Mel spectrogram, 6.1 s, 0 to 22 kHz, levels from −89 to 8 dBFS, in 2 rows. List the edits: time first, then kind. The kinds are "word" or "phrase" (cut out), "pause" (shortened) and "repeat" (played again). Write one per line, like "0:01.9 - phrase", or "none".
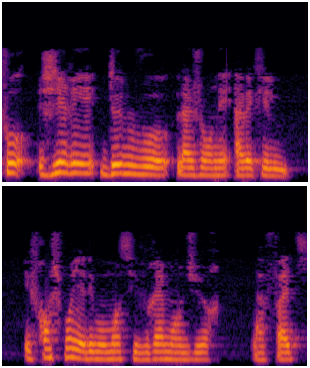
none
